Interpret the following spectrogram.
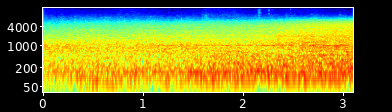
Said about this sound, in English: that 777 freighter now rolling down, 25 left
